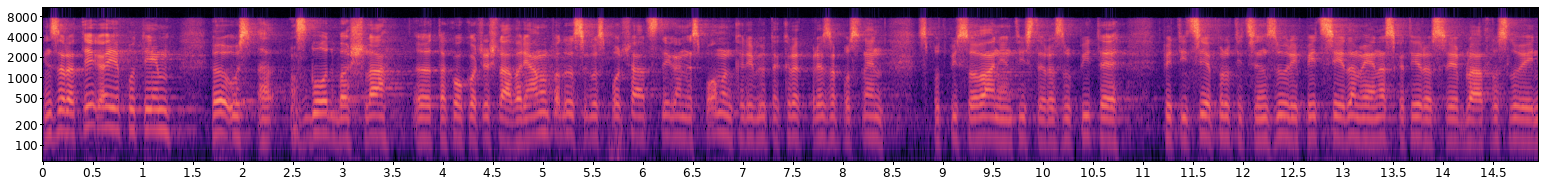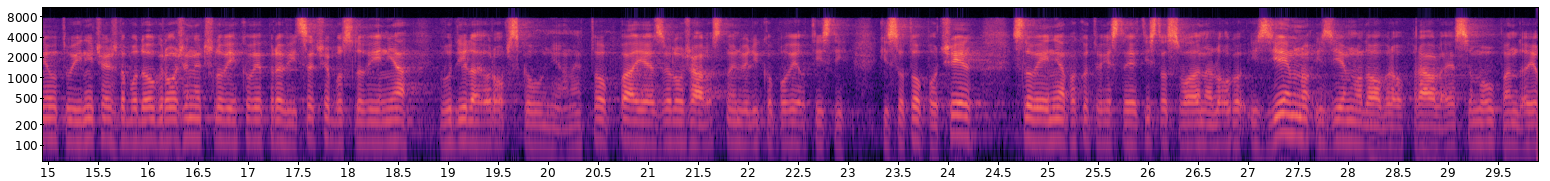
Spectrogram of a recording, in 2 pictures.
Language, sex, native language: Slovenian, male, Slovenian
